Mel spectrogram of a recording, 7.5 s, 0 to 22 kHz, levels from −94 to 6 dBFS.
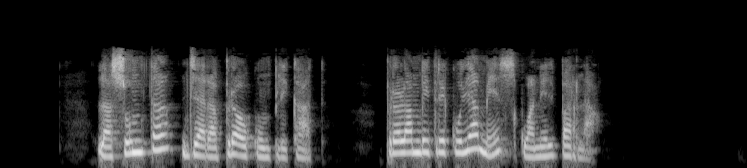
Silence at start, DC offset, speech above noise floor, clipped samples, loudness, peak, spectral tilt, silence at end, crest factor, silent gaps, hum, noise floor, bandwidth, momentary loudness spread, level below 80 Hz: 1 s; under 0.1%; 58 dB; under 0.1%; -15 LUFS; 0 dBFS; -4 dB/octave; 1.5 s; 16 dB; none; none; -72 dBFS; 7.8 kHz; 13 LU; -58 dBFS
